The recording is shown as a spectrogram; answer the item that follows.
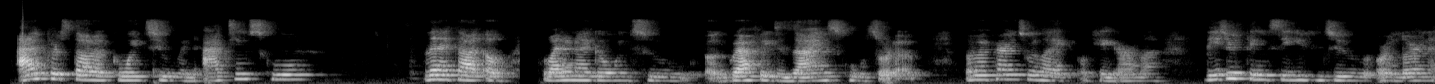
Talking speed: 165 wpm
